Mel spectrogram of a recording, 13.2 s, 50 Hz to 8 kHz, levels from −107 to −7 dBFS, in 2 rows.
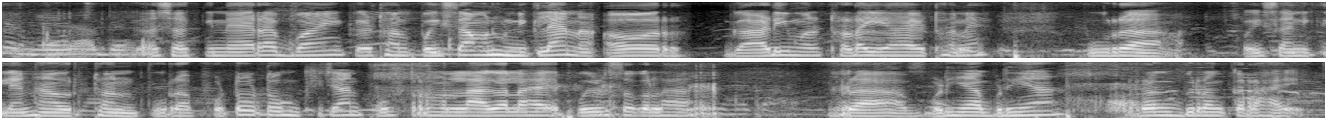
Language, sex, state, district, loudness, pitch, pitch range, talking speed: Sadri, female, Chhattisgarh, Jashpur, -23 LUFS, 190 Hz, 180-220 Hz, 165 wpm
